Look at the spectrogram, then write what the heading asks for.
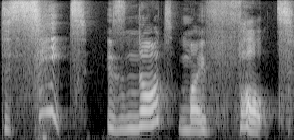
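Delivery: savage, fierce, very loud, high-pitched cry. A child crying out to the adult correcting her, in a savage, high voice. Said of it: "I cried out in a savage, high voice".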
